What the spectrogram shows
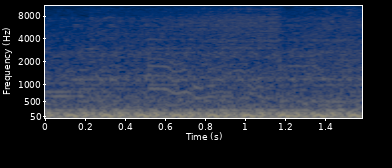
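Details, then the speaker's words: Duramax diesel after Hot Shot's Stiction Eliminator oil additive; deep, even idle with a steady pulse and no rise or fall, now holding its range instead of the former fluctuation around 690 rpm; runs smoother and quieter. "but it just runs so much smoother. You can just hear it."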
